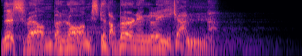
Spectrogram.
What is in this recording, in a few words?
Male Demon Intro; Archimonde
